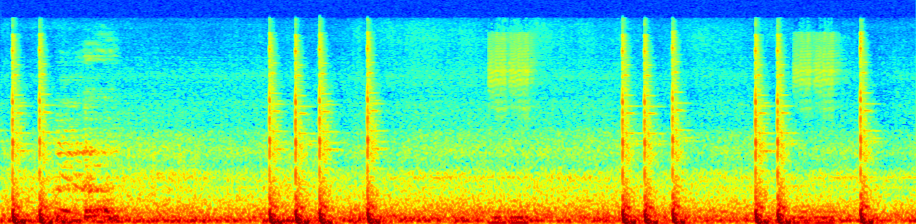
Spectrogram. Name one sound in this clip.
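Heavy metal blocks clunk into place in quick pairs.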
